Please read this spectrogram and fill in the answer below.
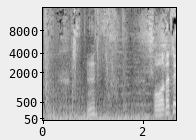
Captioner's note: scoffs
